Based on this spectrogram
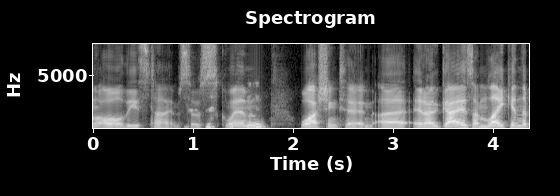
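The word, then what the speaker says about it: Sequim: So Squim, Washington. Guys, I'm liking the pronunciation key.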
